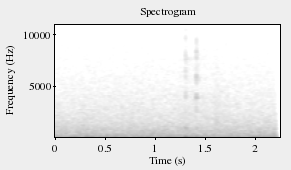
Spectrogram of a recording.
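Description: Near silence: faint room tone with a low hum, and a faint click about one and a half seconds in.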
